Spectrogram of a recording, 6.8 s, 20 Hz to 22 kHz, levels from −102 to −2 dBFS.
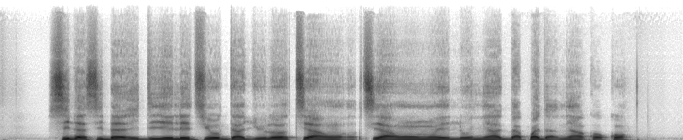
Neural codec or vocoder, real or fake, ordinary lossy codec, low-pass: autoencoder, 48 kHz, 32 numbers a frame, DAC-VAE, trained on Japanese speech; fake; none; none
